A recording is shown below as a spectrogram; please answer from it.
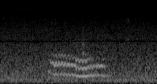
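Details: House cat asking for toys with one brief, mid-pitched meow that rises slightly and then falls, heard against a low, steady background hum.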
